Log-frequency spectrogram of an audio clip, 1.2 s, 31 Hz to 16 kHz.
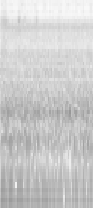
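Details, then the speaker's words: BMW E46 330i, engine running before crankcase vacuum test with manometer on oil cap: brief soft, even idle with no knocks or misses, smooth sewing-machine purr; engine running healthy, no exhaust smoke. "but that thing is back to sewing machine wow it is running really good"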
